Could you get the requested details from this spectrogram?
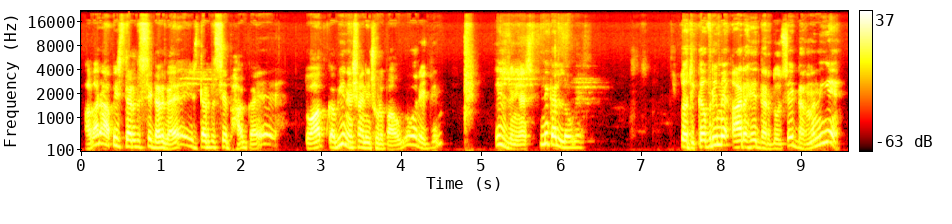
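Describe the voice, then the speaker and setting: A man's voice: on the high side, very animated, moderate pace, dark tone, slightly rough, lo-fi sound. A man giving an earnest, motivational talk about staying off drugs, repeating key points and asking rhetorical questions. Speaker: addiction recovery speaker.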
